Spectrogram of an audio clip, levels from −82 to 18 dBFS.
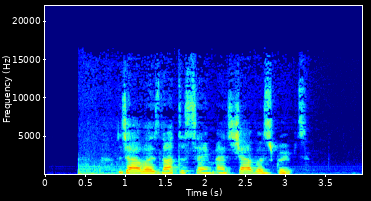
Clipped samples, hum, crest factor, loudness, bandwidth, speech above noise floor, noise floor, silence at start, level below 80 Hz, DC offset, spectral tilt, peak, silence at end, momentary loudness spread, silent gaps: under 0.1%; none; 18 dB; -17 LUFS; 16.5 kHz; 40 dB; -57 dBFS; 0.4 s; -54 dBFS; under 0.1%; -4 dB/octave; -2 dBFS; 0.7 s; 23 LU; none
